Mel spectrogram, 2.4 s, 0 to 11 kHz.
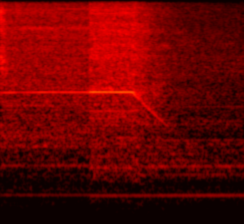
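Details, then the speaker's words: Tripp-Lite APS1012SW 1000 W sine-wave inverter, 12 V DC to 120 V AC, at higher load (about 35 A): steady electrical hum and fan rush under a higher whine; the cooling fan draws about 1 A, normal operation. "when you go to the higher load you can hear the fan on the inverter running and so that's burning up about 1 amp or 13 lots of power at low loads you don't need the fan"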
